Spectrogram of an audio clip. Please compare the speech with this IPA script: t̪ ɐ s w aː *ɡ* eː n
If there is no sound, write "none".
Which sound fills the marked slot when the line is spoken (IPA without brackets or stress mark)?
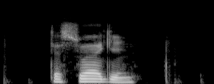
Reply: ɡ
